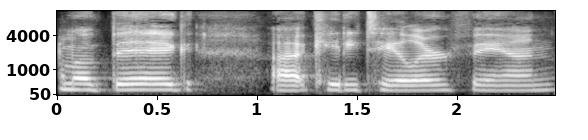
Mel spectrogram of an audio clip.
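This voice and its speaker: This voice has a Midwestern American accent. The background is quiet. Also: woman. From Northwest Indiana. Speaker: student. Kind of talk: casual chat.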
